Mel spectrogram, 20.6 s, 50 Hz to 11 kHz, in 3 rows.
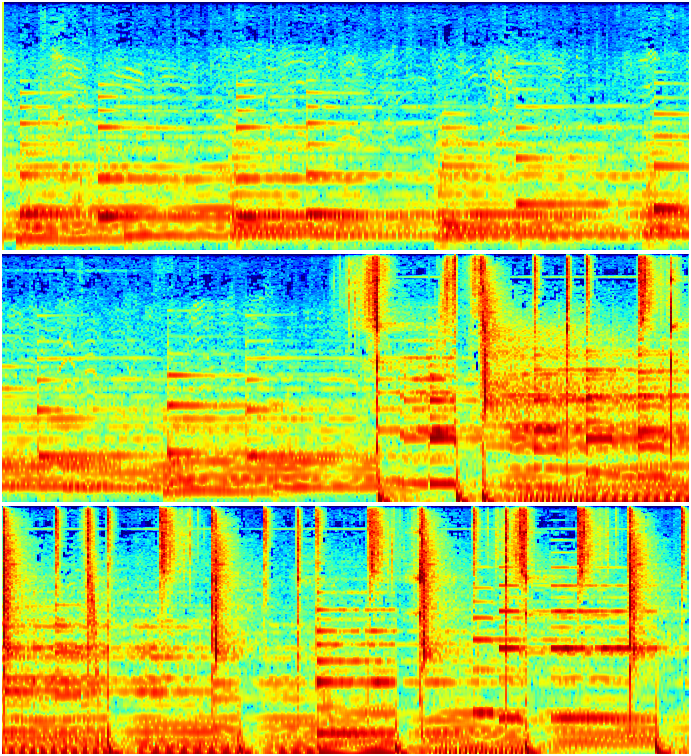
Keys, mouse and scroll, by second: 0.6-11.4 drag, 14.3-18.0 drag.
